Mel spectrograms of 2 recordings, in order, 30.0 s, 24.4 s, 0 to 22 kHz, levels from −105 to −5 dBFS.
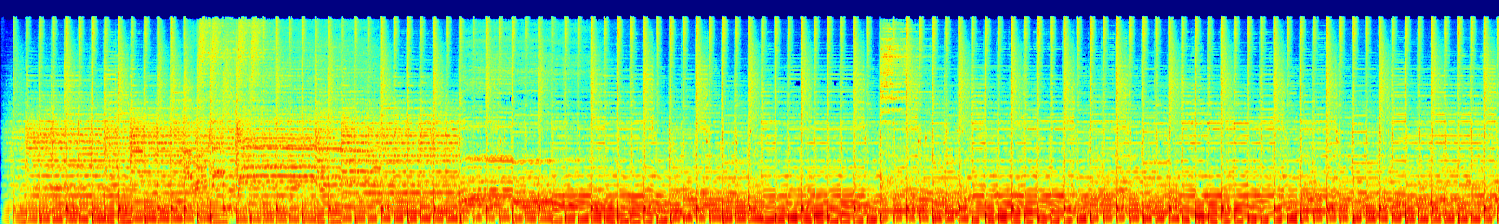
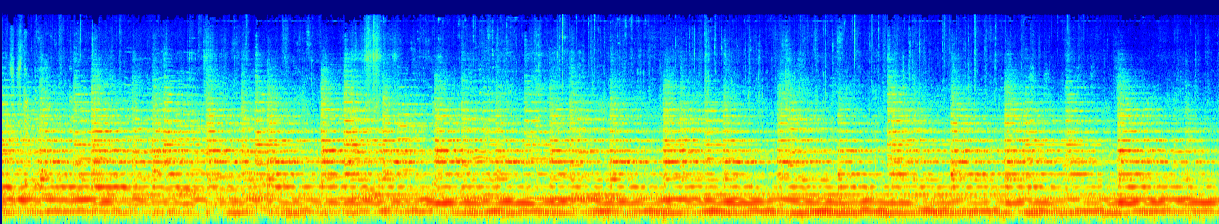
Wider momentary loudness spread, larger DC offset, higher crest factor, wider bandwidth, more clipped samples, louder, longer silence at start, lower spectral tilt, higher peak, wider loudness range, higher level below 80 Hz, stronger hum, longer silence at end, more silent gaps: about the same, 2 LU vs 4 LU; neither; about the same, 16 dB vs 14 dB; first, 17 kHz vs 14 kHz; neither; first, -17 LUFS vs -22 LUFS; about the same, 0.05 s vs 0.05 s; about the same, -5.5 dB/octave vs -6.5 dB/octave; first, 0 dBFS vs -8 dBFS; about the same, 1 LU vs 1 LU; first, -24 dBFS vs -50 dBFS; neither; about the same, 0 s vs 0 s; neither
